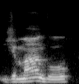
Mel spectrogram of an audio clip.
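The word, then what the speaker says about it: Ximango: delicious is jiongu and that's spelled uh x i m an G jangu and this is a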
